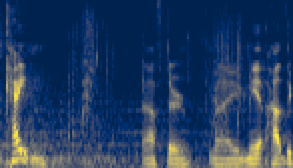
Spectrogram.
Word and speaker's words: chitin: I used to think that this was called chitin, but it's chitin.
